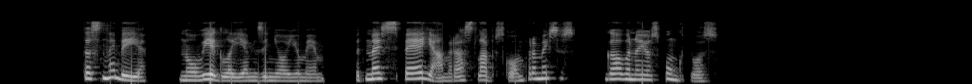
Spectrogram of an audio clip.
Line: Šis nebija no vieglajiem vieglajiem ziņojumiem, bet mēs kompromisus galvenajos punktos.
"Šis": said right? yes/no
no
